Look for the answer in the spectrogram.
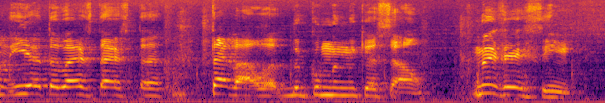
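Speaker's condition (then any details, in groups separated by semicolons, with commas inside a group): Cerebral palsy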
